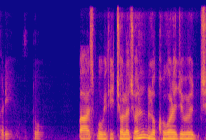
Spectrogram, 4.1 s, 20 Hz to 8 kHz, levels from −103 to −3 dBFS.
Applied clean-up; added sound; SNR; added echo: neural mask model DeepFilterNet 3.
